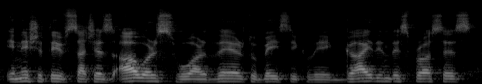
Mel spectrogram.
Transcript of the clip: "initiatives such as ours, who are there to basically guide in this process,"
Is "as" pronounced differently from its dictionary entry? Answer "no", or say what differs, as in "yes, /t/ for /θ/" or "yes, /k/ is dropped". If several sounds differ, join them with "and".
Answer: no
